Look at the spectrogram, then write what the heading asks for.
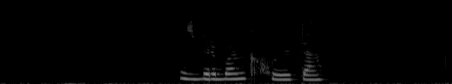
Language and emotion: Russian, neutral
